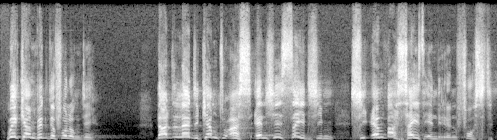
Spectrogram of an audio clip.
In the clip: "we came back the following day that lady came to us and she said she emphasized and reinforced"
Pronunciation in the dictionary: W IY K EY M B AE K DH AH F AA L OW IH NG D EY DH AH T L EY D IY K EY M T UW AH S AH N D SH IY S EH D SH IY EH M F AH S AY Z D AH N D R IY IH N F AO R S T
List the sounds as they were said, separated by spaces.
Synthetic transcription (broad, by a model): W IY K EY M B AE K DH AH F AA L OW IH NG D EY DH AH T L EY D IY K EY M T UW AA S AH N D SH IY S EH D SH IY EH M F AH S AY Z D AH N D R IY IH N F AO S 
